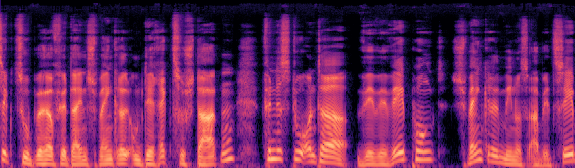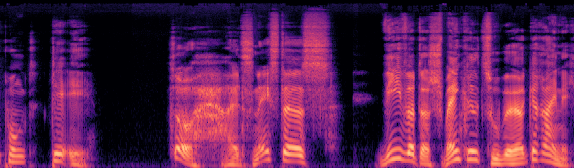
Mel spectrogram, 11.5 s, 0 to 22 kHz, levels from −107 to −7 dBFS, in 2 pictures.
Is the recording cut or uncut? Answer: uncut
